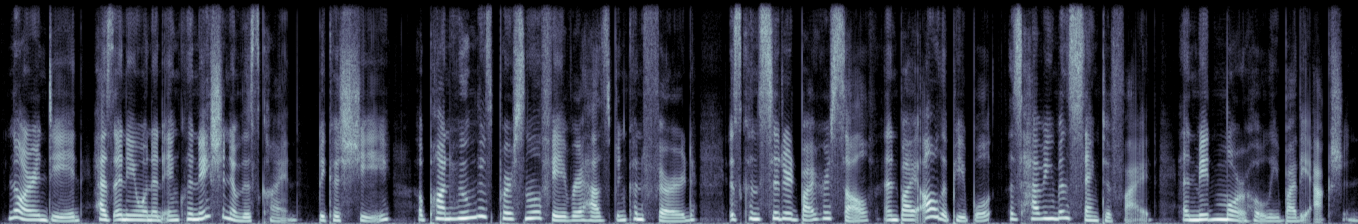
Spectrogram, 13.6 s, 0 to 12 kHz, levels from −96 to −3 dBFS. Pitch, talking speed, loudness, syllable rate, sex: 255 Hz, 175 wpm, -18 LUFS, 5.4 syllables/s, female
